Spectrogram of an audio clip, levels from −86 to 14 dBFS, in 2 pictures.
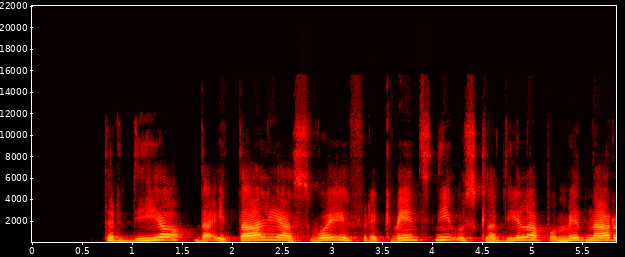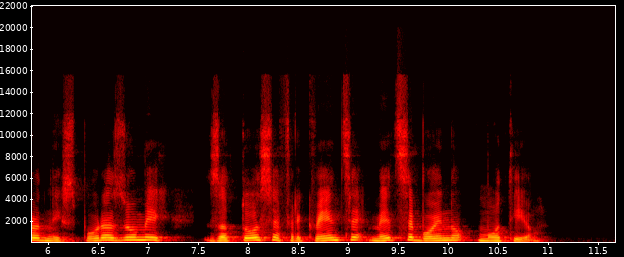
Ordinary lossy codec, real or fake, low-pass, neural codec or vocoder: Opus, 32 kbps; real; 19.8 kHz; none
